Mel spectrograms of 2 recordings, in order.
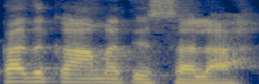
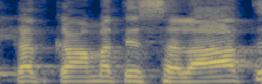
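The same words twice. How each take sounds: First: Low, slow قد قامت الصلاح ending in H; pronounced with H. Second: Slow قد قامت الصلاۃ ending in a hard T; wrong final T. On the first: Teacher modelling proper takbeer ending, الصلاح with final H. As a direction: close الصلاح on H instead of T. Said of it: "ہا کے ساتھ پروناؤنس کریں". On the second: Teacher showing the mistake to avoid, الصلاۃ with final T. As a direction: end الصلاۃ on a released T instead of H. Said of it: "نہ کہ قد قامت الصلاۃ". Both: Shown as a demonstration.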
